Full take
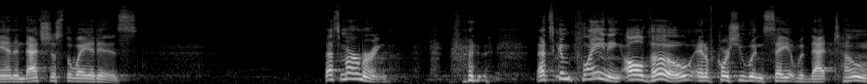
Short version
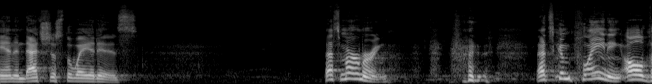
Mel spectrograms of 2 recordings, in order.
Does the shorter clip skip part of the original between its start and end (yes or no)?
no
